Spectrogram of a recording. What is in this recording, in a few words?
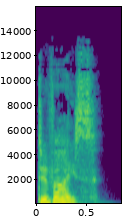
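"device", British English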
